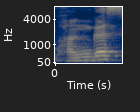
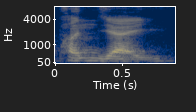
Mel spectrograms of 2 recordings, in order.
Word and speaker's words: fungi: तो study of फंगस या फंगी या फंजाई, कुछ कुछ का प्रोनाउंसिएशन जो है चेंज रहता है। कोई फंगी बोलते हैं और कोई फंजाई बोलते हैं।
